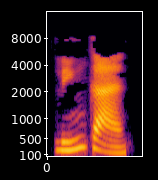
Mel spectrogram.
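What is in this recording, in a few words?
"灵感", Mandarin Chinese; hsk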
